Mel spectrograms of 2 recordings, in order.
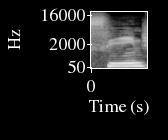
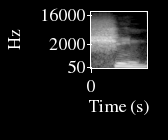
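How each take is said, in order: First: সিন with a firm, thin hissed s; slow firm s, long ee in সিন; hard সিন. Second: শিন with a heavy, broad sh; thick শিন. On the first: Teacher contrasts two letters, hard drawn-out সিন. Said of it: "এটি সিন শক্ত". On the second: Teacher says make it a bit fat, thick drawn-out শিন. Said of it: "একটু মোটা করে বলতে হবে". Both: Shown as a demonstration.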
